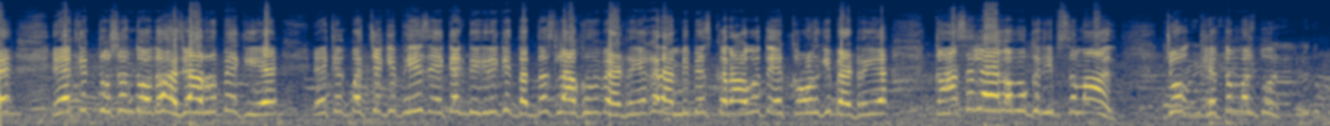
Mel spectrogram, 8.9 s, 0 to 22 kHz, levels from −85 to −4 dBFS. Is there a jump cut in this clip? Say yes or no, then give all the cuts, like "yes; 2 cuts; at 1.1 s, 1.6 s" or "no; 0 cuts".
no; 0 cuts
